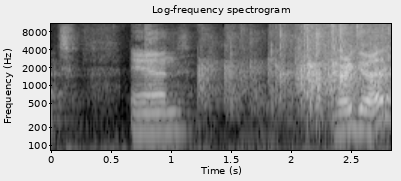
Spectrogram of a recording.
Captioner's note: applause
